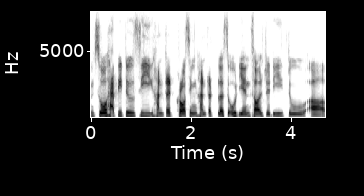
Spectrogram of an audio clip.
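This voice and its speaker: In a Keralan accent, a woman speaks at medium pitch and a moderate pace with ordinary pitch variation. The sound is dry and close with no echo, over a quiet background. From India (Kerala, Malayalam speaker). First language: Malayalam. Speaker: technical program manager, conference speaker. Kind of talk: webinar presentation. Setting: online webinar, screen sharing.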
